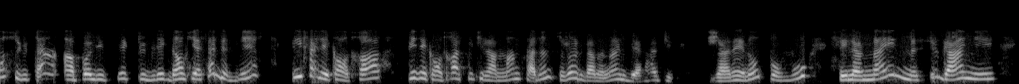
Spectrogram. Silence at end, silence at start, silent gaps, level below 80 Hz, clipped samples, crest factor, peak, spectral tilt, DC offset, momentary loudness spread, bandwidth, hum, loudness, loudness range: 0.25 s; 0 s; none; -66 dBFS; under 0.1%; 18 dB; -6 dBFS; -10.5 dB/octave; under 0.1%; 8 LU; 5.4 kHz; none; -25 LUFS; 3 LU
